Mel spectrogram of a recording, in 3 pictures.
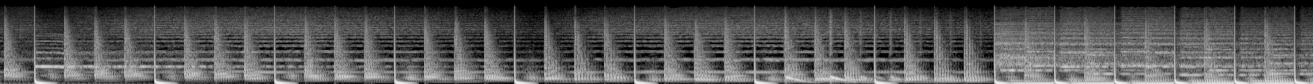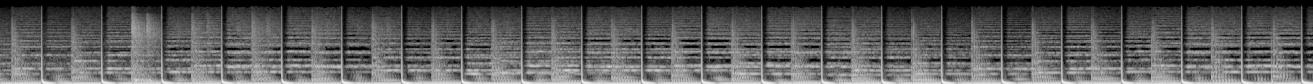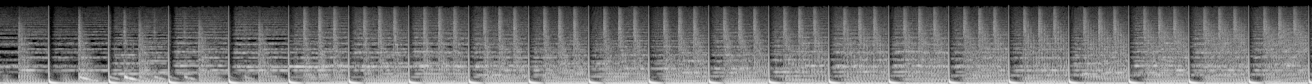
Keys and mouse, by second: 0.6 shift+click, 2.7 shift+click, 4.7 a, 6.1 e, 8.0 s, 11.5 click, 11.5 middle click, 11.5 right click, 12.5 shift+middle click, 13.7 2, 15.2 g, 18.2 shift+middle click, 18.7 middle click, 19.4 shift+middle click, 21.2 click, 22.1 shift+middle click, 24.2 Tab, 26.9-27.9 middle drag, 28.7-29.0 shift+drag, 28.7-29.0 shift+middle drag, 28.7-29.0 shift+right drag, 30.2 ctrl+a, 30.8 Tab, 33.0 a, 35.3 3, 36.5 Tab, 38.0-39.3 drag.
